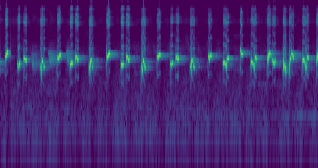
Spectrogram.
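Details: Yellow-vented bulbul long 'ropel' song, used to provoke a rival into answering: dense runs of warbling, slurred whistles with no long pauses, growing busier and louder toward the end.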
